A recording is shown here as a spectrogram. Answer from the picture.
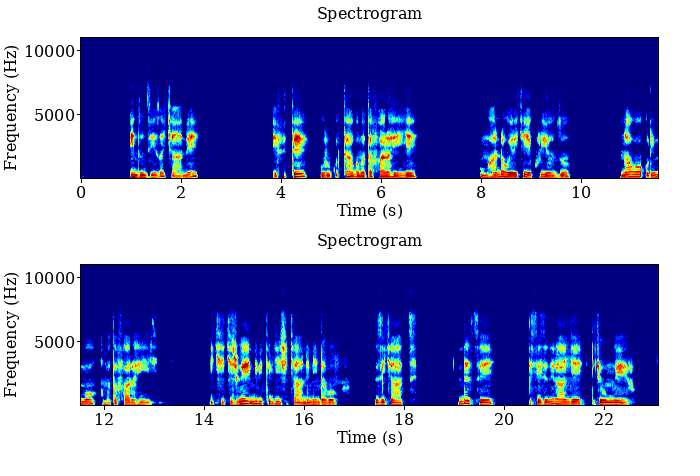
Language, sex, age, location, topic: Kinyarwanda, female, 18-24, Huye, health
